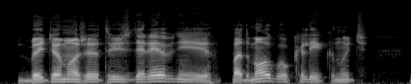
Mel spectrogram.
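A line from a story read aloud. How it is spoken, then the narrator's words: Businesslike inquiry. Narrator (Russian): деловито осведомился Тоннис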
